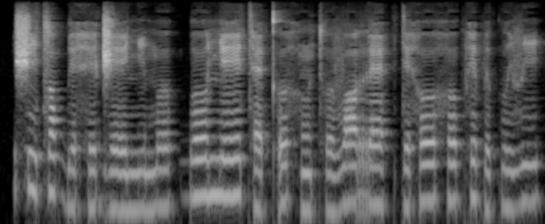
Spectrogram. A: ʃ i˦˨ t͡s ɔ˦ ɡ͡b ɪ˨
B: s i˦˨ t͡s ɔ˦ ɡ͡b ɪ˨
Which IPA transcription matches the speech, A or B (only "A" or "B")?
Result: A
